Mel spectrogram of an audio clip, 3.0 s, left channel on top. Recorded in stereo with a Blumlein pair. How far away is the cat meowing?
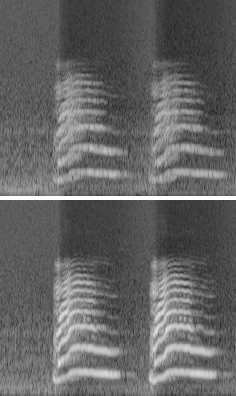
About 2.5 m.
